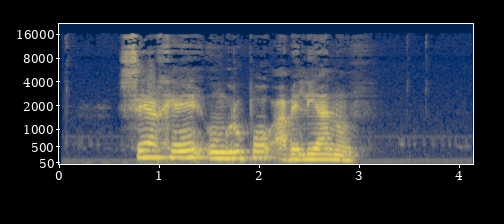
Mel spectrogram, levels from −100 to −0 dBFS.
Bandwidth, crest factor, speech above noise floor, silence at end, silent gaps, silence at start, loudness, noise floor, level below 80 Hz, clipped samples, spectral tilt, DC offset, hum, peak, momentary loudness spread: 16.5 kHz; 14 dB; 41 dB; 1.15 s; none; 0.65 s; -13 LUFS; -53 dBFS; -48 dBFS; under 0.1%; -6 dB/octave; under 0.1%; none; 0 dBFS; 10 LU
